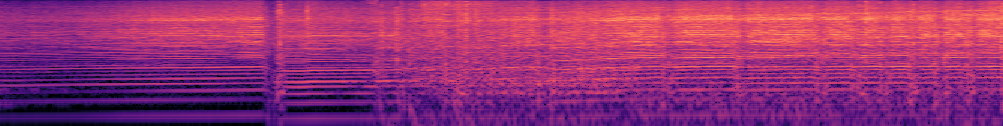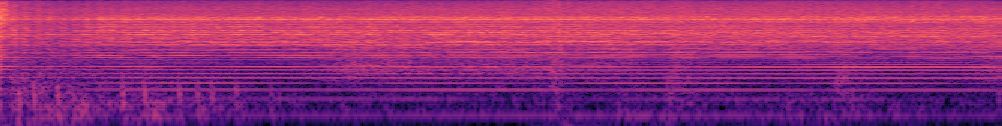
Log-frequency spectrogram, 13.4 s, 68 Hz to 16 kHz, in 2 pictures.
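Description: A KTM RC16 racing motorcycle engine in The Crew Motorfest video game: a loud, buzzing, harmonic engine tone that jumps sharply in revs after a couple of seconds, then holds a steady high-pitched drone to the end.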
